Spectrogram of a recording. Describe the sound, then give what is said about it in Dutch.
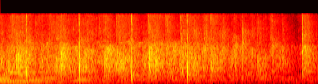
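At a Sunday church service, an audience gives the band a hand. The clapping is faint and scattered, with a few sharper claps standing out. “And we can give the band a hand too, guys.”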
